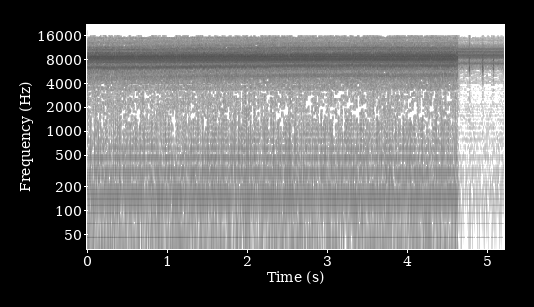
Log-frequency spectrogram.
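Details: Desert Cicada in Tucson, Arizona, buzzing as a plate under its extending abdomen vibrates; a loud, steady high-pitched hiss holds for over four seconds, then drops to a softer pulsed buzz, with a faint low electrical hum beneath.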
